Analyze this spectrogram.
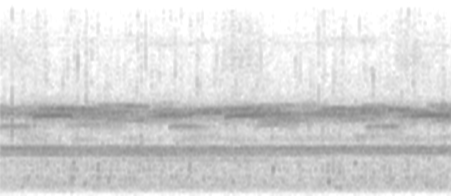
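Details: Crickets in a forest beside a small river, a steady unbroken chorus of high shrill trilling in two layered pitches, with the soft trickle of flowing water underneath.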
